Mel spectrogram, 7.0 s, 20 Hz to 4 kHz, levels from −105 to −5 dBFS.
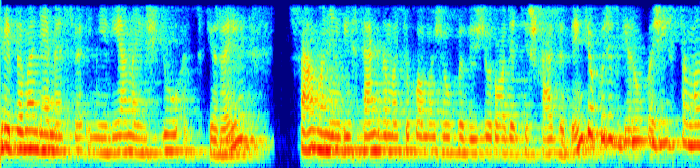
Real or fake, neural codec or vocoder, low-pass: real; none; 3.6 kHz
